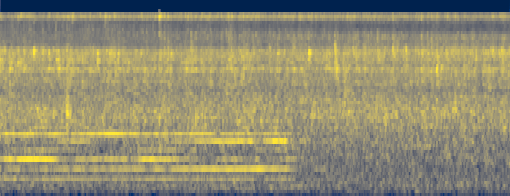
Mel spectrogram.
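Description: Heavy rain falling steadily. A steady pitched tone, held without wavering, sounds over the rain and stops about three seconds in.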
